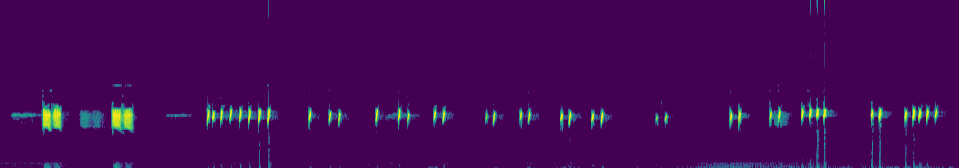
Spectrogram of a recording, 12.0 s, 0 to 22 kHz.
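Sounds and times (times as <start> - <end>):
blue-crowned hanging parrot in full active song: 0.2 - 1.7, 2.6 - 7.6, 9.1 - 11.8.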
